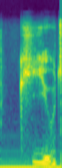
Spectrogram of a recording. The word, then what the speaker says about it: Qt: Hallo, ik ga je laten zien hoe je met Qt Creator, zo heet het, zo schrijf je het, Qt Creator, Qt spreek je het uit, hoe je daar een simpele graphical user interface programma mee maakt.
